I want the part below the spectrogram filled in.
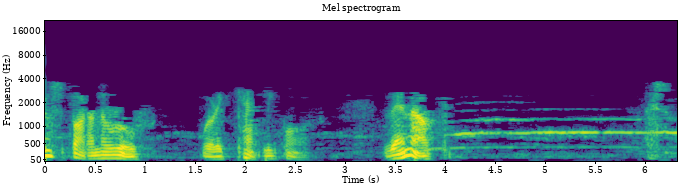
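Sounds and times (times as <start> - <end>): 
speech: 0.0 - 1.0, 1.6 - 2.7, 3.4 - 4.1
cat howling: 3.4 - 6.3.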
